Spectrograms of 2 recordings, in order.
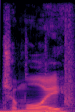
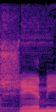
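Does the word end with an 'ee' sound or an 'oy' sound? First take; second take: oy; ee. First: The word ends with an 'oy' sound. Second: The word ends with an 'ee' sound. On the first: The speaker calls it wrong. "It looks like Chamoy" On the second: The speaker calls it right. "It's Shammy is how you pronounce it"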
